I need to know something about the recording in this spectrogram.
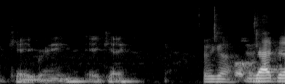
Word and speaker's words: Krainak: i n a k cranach k rain aka there we go that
